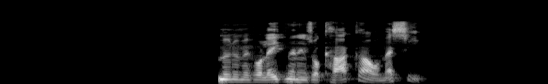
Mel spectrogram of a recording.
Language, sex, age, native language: Icelandic, male, 40-49, Icelandic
